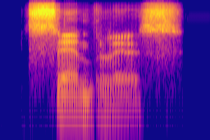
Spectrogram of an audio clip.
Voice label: "semplice", British

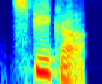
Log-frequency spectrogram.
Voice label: "speaker", Indian

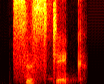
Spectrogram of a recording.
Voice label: "cystic", Indian

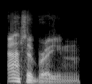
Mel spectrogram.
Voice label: "Atabrine", British

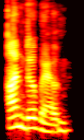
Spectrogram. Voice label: "underwhelm", Indian

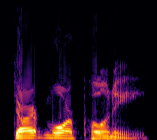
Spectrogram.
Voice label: "Dartmoor pony", American

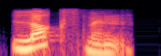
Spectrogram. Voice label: "locksman", Indian

